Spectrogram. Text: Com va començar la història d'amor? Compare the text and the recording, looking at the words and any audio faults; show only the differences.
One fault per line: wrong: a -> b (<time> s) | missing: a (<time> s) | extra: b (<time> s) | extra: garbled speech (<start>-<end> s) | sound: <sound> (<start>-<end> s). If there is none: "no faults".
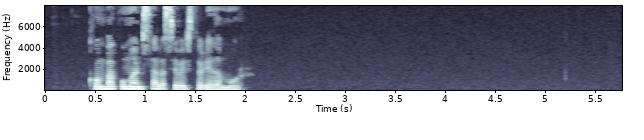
extra: seva (1.3 s)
